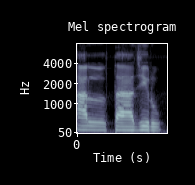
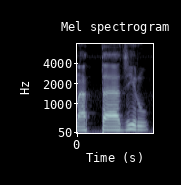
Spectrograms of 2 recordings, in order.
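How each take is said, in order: First: "আল তাজিরু" with a separate l before t; wrongly sounded l. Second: "আত-তাজিরু" with no l and a doubled t; silent article l. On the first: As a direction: keep the l apart in "আল তাজিরু", as a wrong example. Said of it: "এখানে আমরা বলবো না". ("আল তাজিরু", লাম উচ্চারণ করে ভুল রূপ) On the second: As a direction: merge the article into a held t in "আত-তাজিরু". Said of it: "উচ্চারণ সেভাবে হবে". ("আত-তাজিরু", লাম সাইলেন্ট রেখে) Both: Shown as a demonstration.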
